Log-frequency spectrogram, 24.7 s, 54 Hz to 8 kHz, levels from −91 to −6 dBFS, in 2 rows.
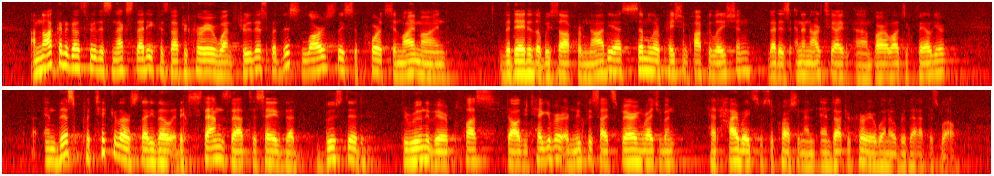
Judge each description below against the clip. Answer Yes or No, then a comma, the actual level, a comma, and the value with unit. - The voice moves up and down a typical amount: Yes, average, 3.2 semitones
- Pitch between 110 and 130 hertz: Yes, low, 115 Hz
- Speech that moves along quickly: No, average, 170 wpm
